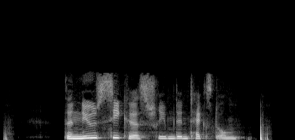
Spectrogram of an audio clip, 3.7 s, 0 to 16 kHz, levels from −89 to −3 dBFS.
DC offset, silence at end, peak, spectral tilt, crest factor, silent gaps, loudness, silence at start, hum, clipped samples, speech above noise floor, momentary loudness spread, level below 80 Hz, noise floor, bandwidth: under 0.1%; 0.4 s; -2 dBFS; -6.5 dB/octave; 16 dB; none; -18 LUFS; 0.8 s; none; under 0.1%; 55 dB; 16 LU; -50 dBFS; -72 dBFS; 7.8 kHz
